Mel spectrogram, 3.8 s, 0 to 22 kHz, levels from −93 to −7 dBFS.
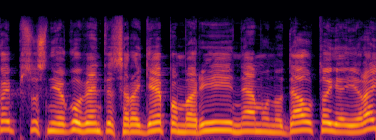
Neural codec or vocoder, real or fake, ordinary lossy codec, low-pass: none; real; AAC, 96 kbps; 14.4 kHz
